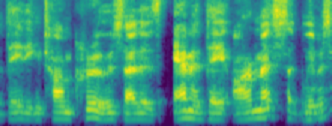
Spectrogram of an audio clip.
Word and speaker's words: Ana de Armas: Okay, the rumored dating Tom Cruise, that is Ana de Armas, I believe is how you say her name.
